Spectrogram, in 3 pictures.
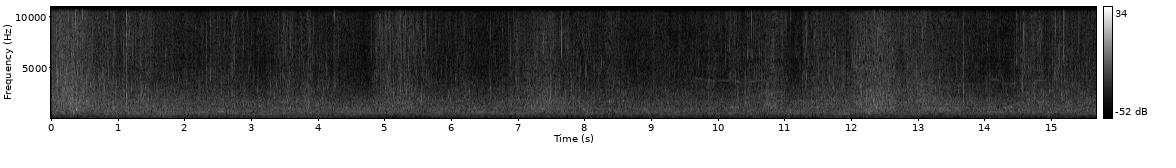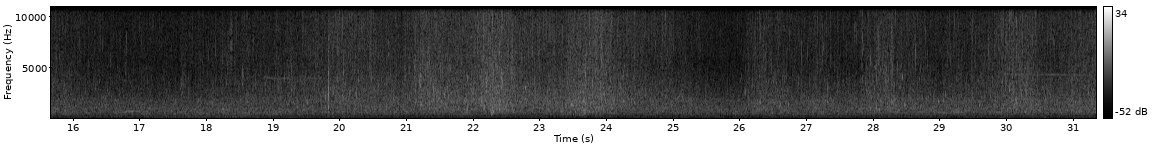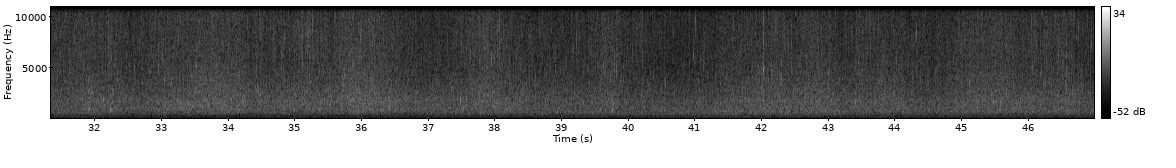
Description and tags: River in a city (Rhine, Duesseldorf), close recording
At the beach of the river Rhine in Duesseldorf, Germany. Some background noise of the city.
beach, field-recording, flow, river, splash, water, waves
